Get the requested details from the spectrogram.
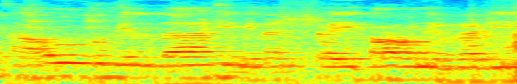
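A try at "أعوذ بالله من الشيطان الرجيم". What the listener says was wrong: عین تھوڑا اور دبائیے. عو عو.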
